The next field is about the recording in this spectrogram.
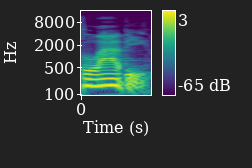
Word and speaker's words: Labi: It's Labby, L-A-B-I.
